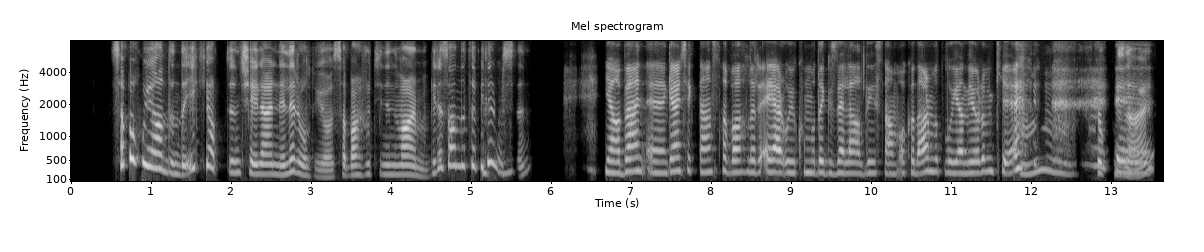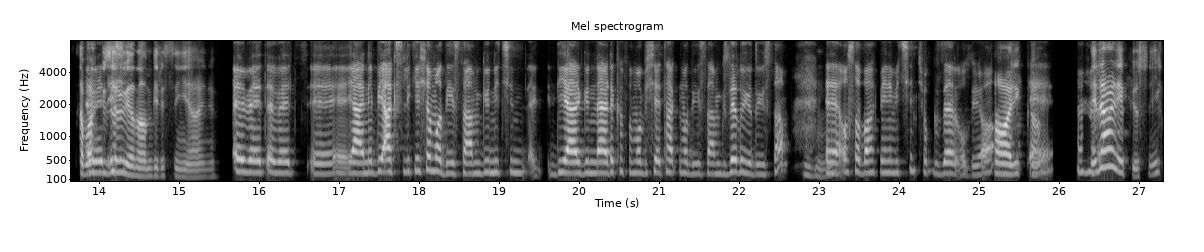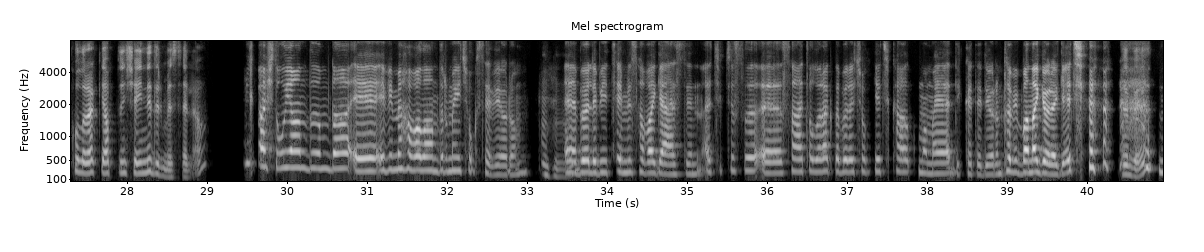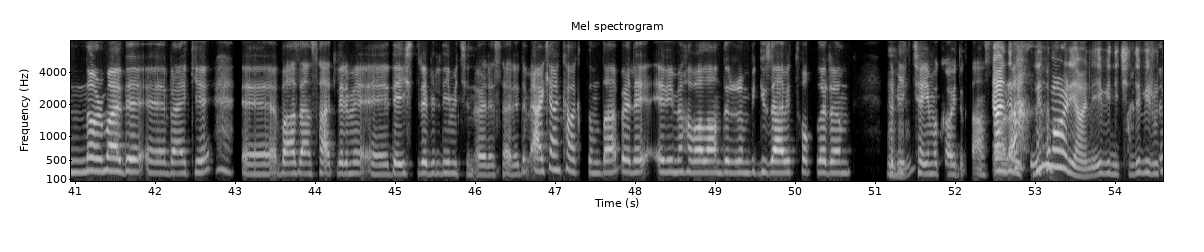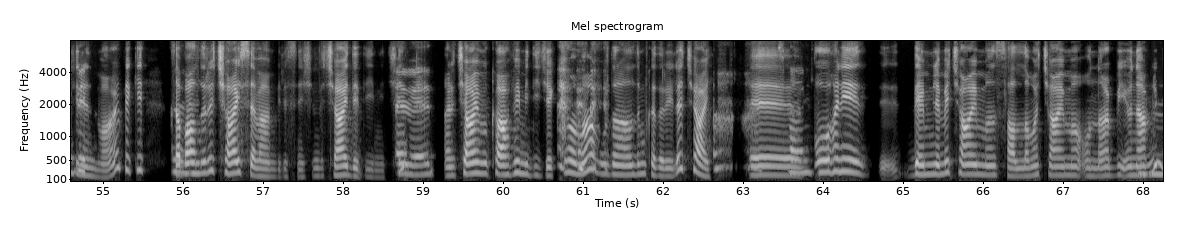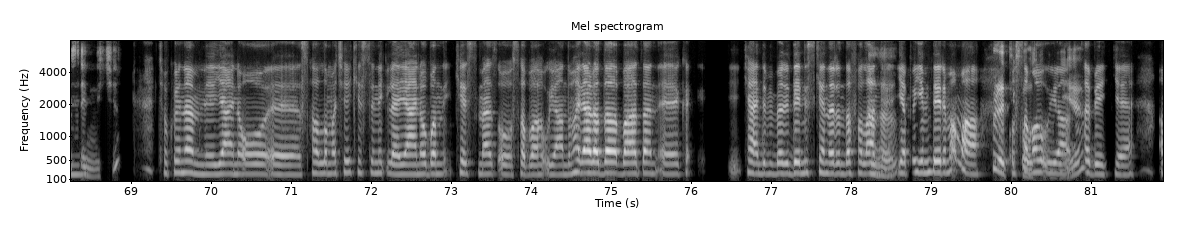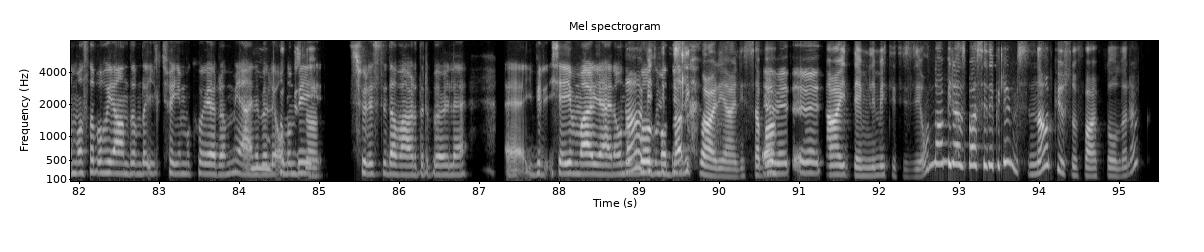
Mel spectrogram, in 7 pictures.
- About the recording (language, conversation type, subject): Turkish, podcast, Sabah uyandığınızda ilk yaptığınız şeyler nelerdir?
- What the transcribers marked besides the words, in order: other background noise; chuckle; chuckle; tapping; chuckle; chuckle; chuckle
